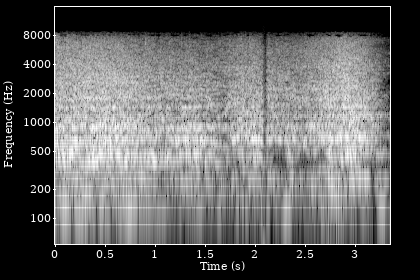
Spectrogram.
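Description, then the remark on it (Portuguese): An ocean drum's beads roll in a steady, loud rushing wash imitating the sound of the sea, swelling and easing gently over a few seconds, with no one speaking. “Por exemplo, você pega aqui um, esse aqui, o tambor oceânico, né? que faz o som do mar.”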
